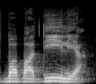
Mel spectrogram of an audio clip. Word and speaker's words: Balbuena: um properly, Yeah, let me get his name pronounced properly for you guys. Um, his name is Balbuena. Yeah, Balbuena you know, scored that own goal.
